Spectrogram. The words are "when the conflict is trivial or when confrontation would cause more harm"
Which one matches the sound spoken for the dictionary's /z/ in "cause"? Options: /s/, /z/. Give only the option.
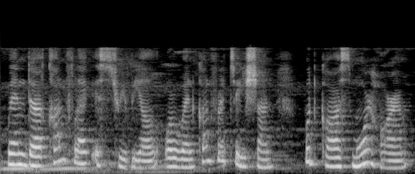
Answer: /s/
